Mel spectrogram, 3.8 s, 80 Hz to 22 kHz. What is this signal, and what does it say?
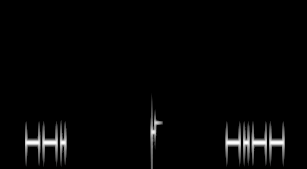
Morse code, heard as a keyed tone, about 22 wpm, 700 Hz. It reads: G Y
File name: Single-Letter-Number-22wpm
